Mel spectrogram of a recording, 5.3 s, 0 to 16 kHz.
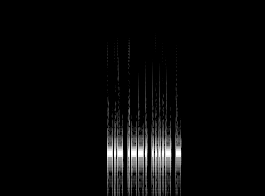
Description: Morse code, heard as a keyed tone, about 34 wpm, 700 Hz. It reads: KP4T
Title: DXCC-100 Call Signs - 4 Characters - 35wpm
